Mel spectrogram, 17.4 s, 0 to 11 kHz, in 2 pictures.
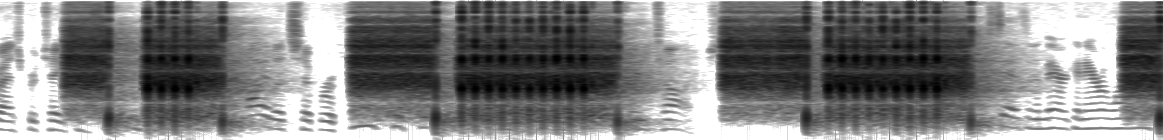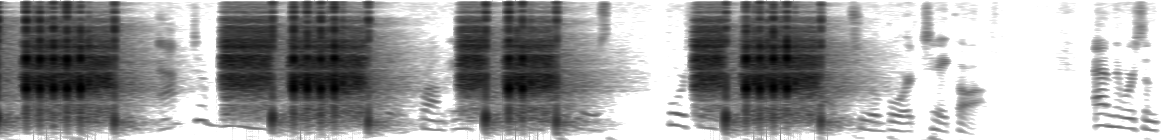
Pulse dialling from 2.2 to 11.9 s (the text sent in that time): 0 9 5 4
